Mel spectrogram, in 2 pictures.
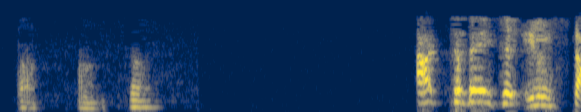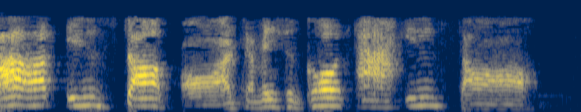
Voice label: Voicemail; activated install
